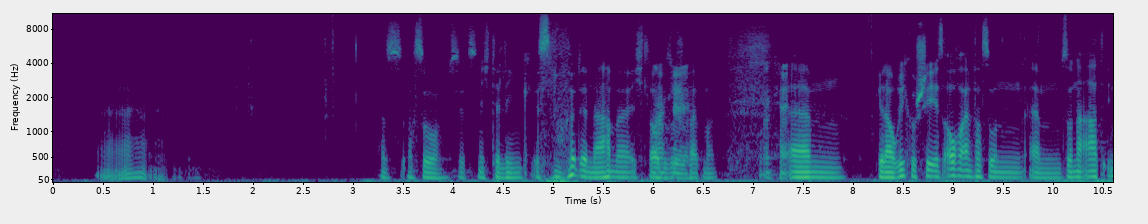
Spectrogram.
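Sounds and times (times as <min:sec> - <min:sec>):
computer keyboard clicks while pasting text: 0:01.6 - 0:03.2
speech: 0:03.3 - 0:10.6.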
